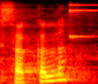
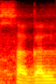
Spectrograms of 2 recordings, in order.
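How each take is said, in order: First: The middle consonant is a voiceless k sound. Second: The middle consonant is a voiced g sound. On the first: The speaker calls it right. "ये कक्के के साथ है" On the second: The speaker calls it wrong. "इसको सगल नहीं पढ़ना"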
